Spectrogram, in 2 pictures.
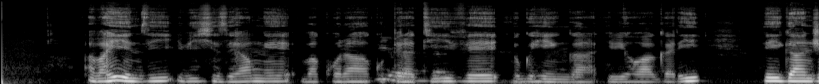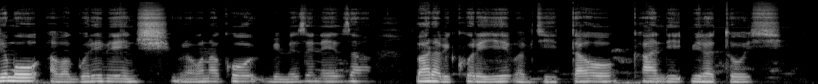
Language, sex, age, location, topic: Kinyarwanda, male, 50+, Nyagatare, agriculture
